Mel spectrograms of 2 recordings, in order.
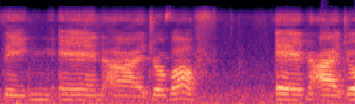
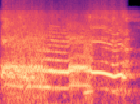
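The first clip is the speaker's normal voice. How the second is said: shrill high shriek of horror, very loud; a sudden piercing yelp; horrified scream; 13 dB louder than usual. Retold or imitated. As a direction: scream like you've just seen something awful. Shocked at fat fiance photo.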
